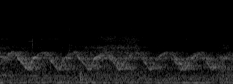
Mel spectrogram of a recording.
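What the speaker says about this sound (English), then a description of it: "Sorry if you hear the sirens in the background." A wailing emergency siren rises and falls repeatedly at a steady distance, blended with low background rumble.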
